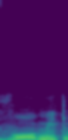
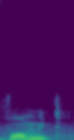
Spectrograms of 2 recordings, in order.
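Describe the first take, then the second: First: "वॉमिट" with a long closed O; "वॉमिट" the wrong way, like voh-meet; common mispronunciation of vomit. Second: "वॉमिट" with a short open first vowel; "वॉमिट" stressed on an open first syllable; correct pronunciation of vomit. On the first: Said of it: "बहुत लोग वॉमिट बोलते हैं". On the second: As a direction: say "वॉमिट" as VOM-it. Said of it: "ठीक है, तो वॉमिट". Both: Shown as a demonstration.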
